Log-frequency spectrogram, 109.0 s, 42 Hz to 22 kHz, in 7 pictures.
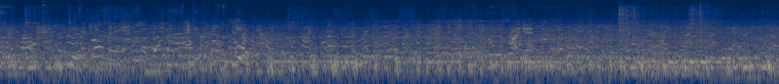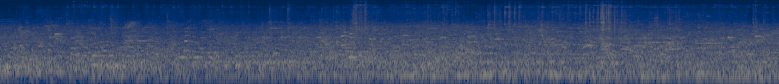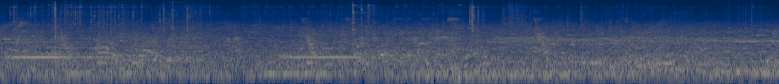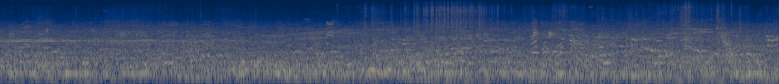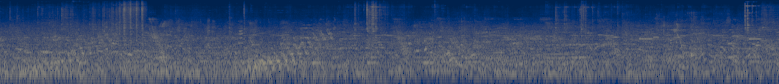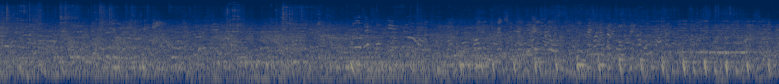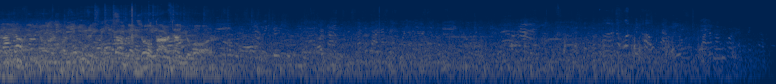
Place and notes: Brighton Pier, Brighton, United Kingdom - Music, money, and arcade machines
A short trip through the sensory overload of the Brighton Pier arcade hall - pennies and flashing lights everywhere, an assault of holy noise.
(rec. zoom H4n internal mics)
